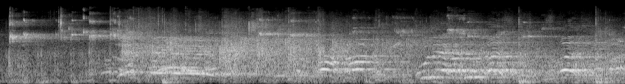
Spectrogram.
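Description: Voices shouting in a large sports hall during a basketball game, rising suddenly at the start as a shot goes up, with a basketball bouncing on the wooden floor.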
